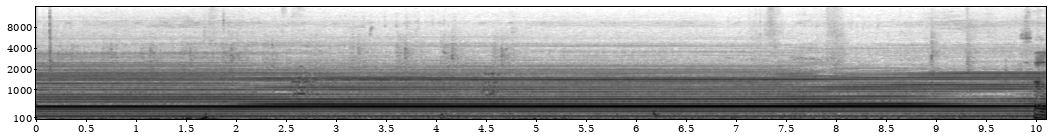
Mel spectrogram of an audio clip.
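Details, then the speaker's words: 2012 Ford F-350 6.7L diesel with the engine off: a steady compressor-like whir lasting about 40 seconds after shutoff, coming from under the EGR; a failing turbo wastegate vacuum solenoid, replaced to fix it. "so we're here to address a sound that we've been getting out of our Ford f-350 2012 model this kind of sounds like an air compressor"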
